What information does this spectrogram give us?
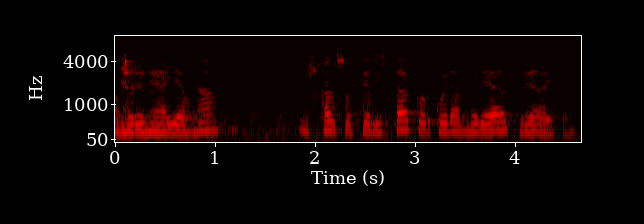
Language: Basque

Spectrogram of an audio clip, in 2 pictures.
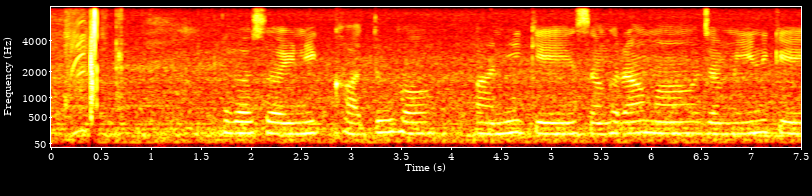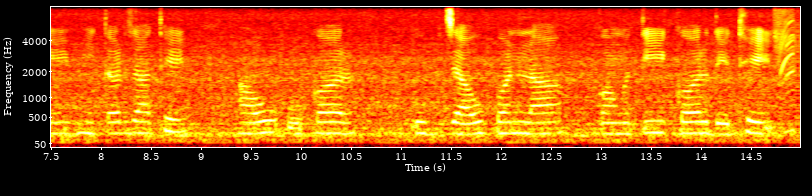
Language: Chhattisgarhi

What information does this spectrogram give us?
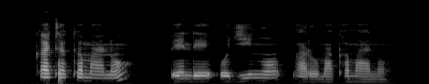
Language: Luo (Kenya and Tanzania)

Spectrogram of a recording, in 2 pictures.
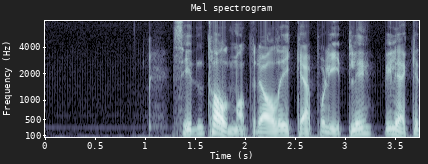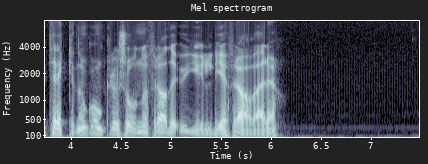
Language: Norwegian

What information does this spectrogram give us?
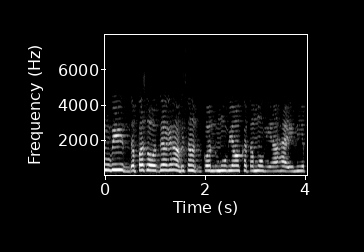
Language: Punjabi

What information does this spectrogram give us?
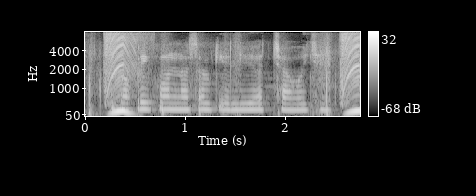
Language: Maithili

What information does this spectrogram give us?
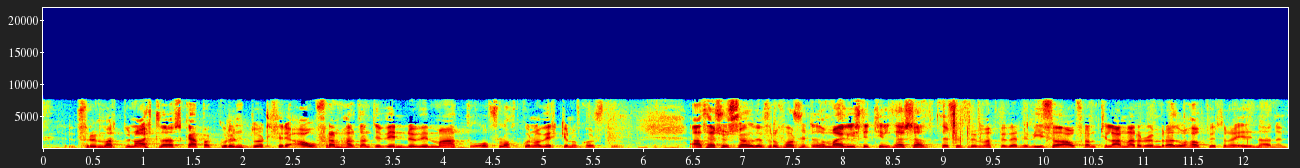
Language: Icelandic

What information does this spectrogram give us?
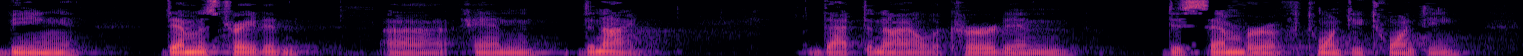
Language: English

